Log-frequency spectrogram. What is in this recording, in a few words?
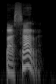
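"pasar", Spanish; mekanta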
